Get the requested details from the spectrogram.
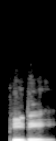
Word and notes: PD: American English

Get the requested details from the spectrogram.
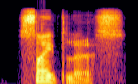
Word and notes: sightless: British English

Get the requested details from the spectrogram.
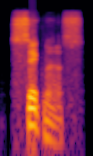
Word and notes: sickness: British English

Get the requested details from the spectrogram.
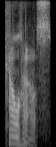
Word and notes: cowhouse: British English

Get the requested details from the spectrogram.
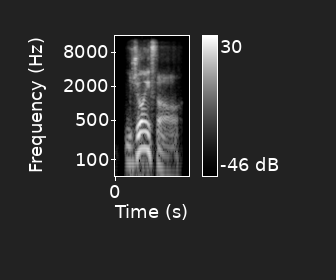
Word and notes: joyful: British English

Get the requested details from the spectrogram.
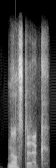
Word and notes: nostoc: British English

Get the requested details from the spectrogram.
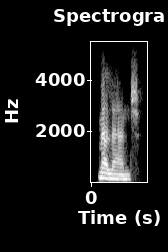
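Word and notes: mélange: Indian

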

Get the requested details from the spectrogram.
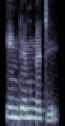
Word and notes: indemnity: Indian

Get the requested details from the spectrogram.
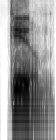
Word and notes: doom: American English

